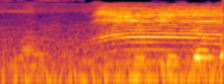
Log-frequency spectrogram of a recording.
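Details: A goat purchased for an aqiqah sacrifice bleats once, a loud, bright, slightly wavering cry that starts midway and holds to the end, over a constant low background hum.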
